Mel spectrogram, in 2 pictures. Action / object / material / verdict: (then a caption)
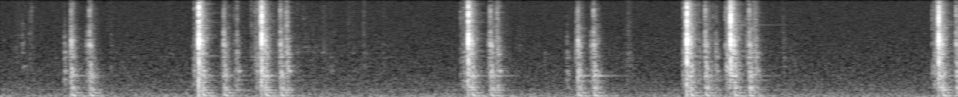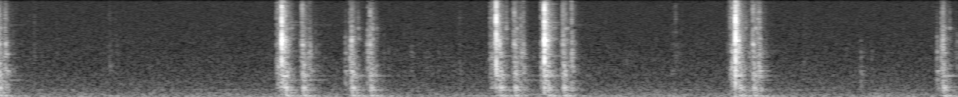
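tap / metal manual typewriter / metal / none. Fingertips type on the keys of a vintage metal manual typewriter, seen from the rear with its ribbon spool. Sharp, bright metallic clacks come in irregular bursts of single strikes and quick clusters, each dying away almost at once, with quiet gaps between them.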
